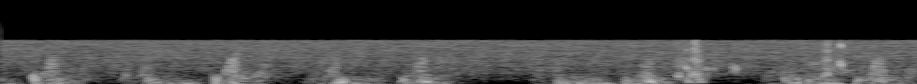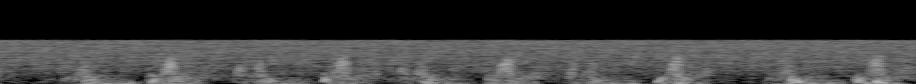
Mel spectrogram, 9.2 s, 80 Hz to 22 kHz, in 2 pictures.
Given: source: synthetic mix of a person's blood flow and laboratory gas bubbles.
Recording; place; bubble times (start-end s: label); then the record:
Doppler ultrasound of blood flow; precordium
3.35-3.57 s: bubbles
3.63-3.71 s: bubbles
3.88-4.28 s: bubbles
From the record:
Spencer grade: 1 (occasional bubble signal discernible with the cardiac motion signal, with majority of cardiac periods free of bubbles); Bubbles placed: only in the low amplitude regions of the cardiac cycle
